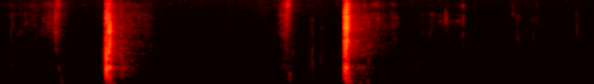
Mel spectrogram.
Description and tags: Sneakers on tile, jumping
